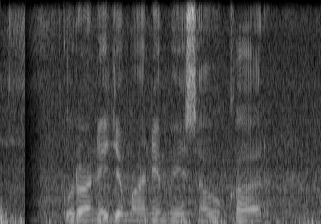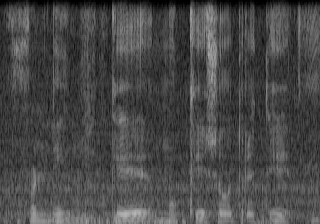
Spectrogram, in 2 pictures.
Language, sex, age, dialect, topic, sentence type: Hindi, male, 18-24, Hindustani Malvi Khadi Boli, banking, statement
